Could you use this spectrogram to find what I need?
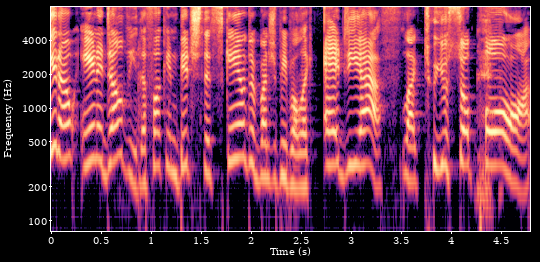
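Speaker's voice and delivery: play-acted, enraged, high-pitched screaming. Retelling an argument about a scammer, imitating herself screaming. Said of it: "And I started screaming at him".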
